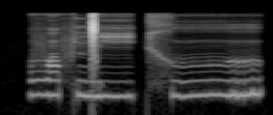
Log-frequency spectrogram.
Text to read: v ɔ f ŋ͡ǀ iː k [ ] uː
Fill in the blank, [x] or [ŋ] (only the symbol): x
